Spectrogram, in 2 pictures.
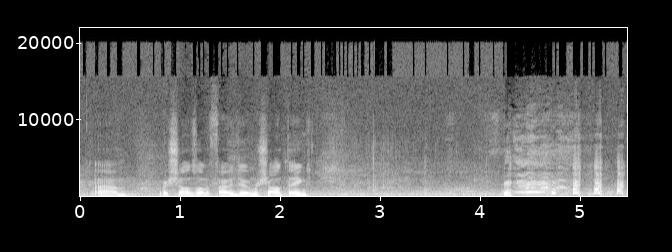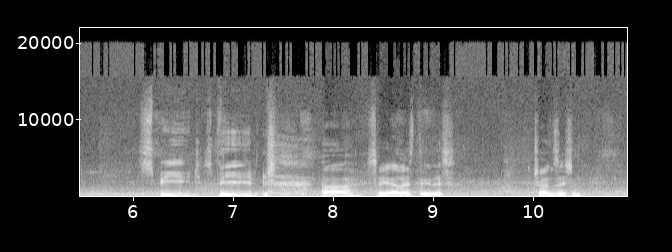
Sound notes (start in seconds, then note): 4.2 laughs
